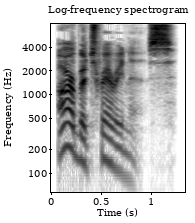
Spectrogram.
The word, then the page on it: arbitrariness: British English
